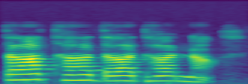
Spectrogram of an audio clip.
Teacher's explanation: ता था दा धा ना ये जो हमारे वर्ण होते हैं वो दंत से उच्चारित होते हैं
